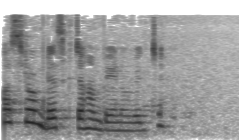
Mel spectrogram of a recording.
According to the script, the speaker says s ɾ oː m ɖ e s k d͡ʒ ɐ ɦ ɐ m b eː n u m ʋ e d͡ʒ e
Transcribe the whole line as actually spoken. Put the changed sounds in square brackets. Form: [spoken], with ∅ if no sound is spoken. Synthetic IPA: s ɾ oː m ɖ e s k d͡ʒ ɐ ɦ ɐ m b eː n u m ʋ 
